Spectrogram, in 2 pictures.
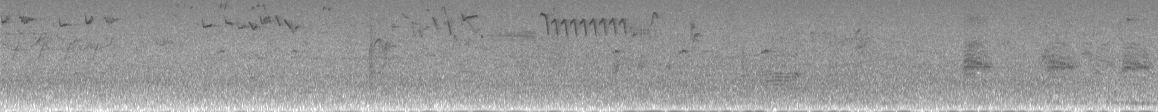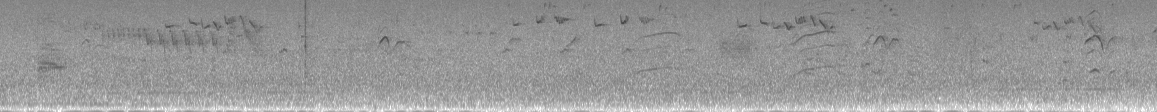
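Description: Several wild birds calling: scattered short, high chirps and whistles, a fast rattling trill about seven seconds in and another around sixteen seconds, and a few lower, harsher calls in the middle, over a steady background hiss.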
